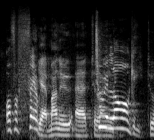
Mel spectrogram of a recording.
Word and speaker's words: Tuilagi: Yeah, Manu Tuilagi. Tuilangi. Well, there's no N in there. If you want to... No, it's the pronunciation of it, actually.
